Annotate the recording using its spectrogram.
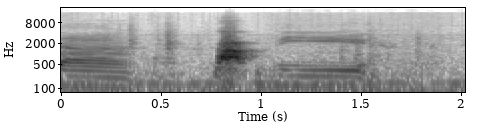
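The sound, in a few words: dog barking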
